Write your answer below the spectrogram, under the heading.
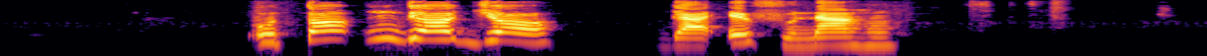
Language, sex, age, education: Igbo, female, 30-45, tertiary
